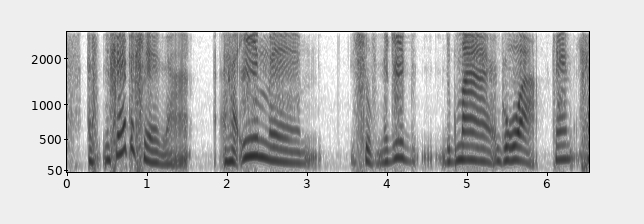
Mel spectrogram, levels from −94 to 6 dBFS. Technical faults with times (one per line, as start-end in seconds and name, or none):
0.00-6.53 aliasing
